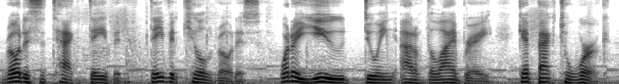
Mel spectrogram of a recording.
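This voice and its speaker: A man's voice: mid-range voice, expressive, normal speed, a little mellow, soft background music, close to an everyday voice. A man voicing a stern, sour cat librarian from a visual novel, curt and commanding.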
